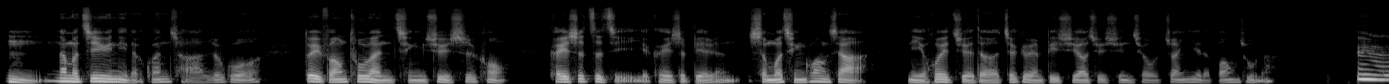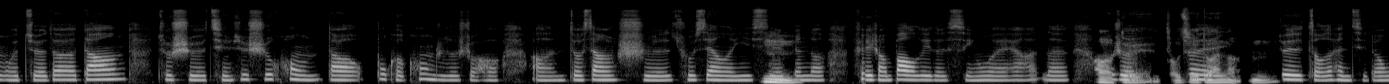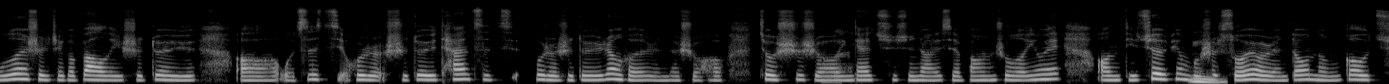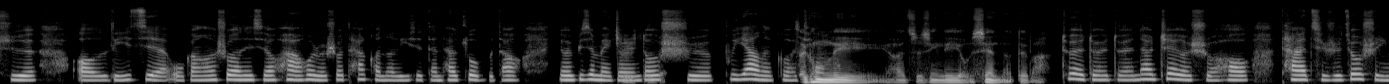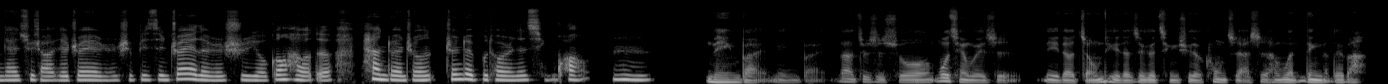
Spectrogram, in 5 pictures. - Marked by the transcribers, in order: other background noise
- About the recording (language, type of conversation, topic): Chinese, podcast, 你平时怎么处理突发的负面情绪？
